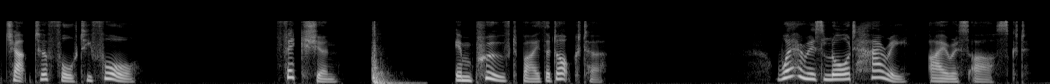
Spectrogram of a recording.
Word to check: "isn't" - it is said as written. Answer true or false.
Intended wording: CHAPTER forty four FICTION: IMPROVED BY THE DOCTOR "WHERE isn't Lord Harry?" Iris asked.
false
